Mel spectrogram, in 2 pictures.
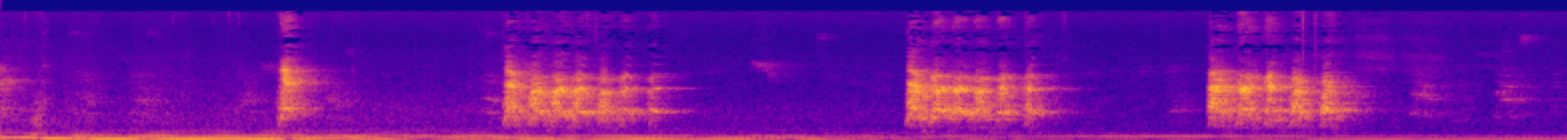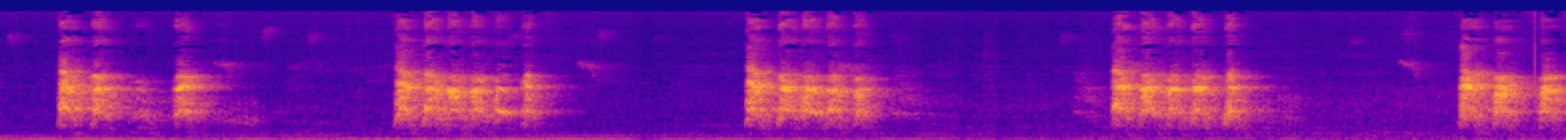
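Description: A pinscher dog barks in repeated short bursts about every two seconds, fairly close, over a low steady rumble, with a person briefly speaking at the start.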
